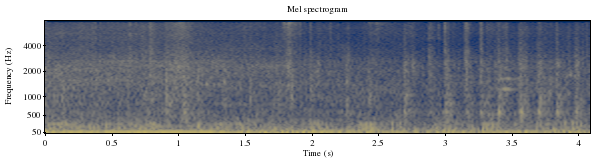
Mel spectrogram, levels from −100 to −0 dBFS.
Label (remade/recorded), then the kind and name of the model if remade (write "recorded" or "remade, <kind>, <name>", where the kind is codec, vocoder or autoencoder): remade, codec, DAC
